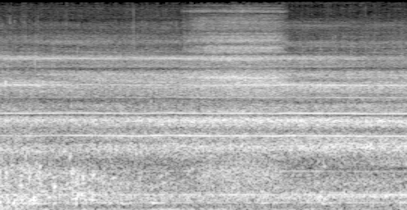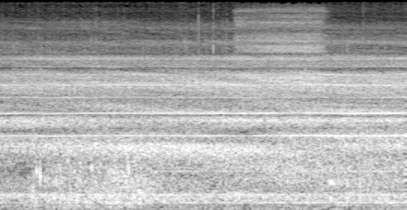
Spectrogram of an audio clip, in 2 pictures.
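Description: Steady drone of a boat motor heard through the water, a set of constant tones that does not change. Two short hisses of a diver's scuba regulator breath come about two and a half seconds in and near the end.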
